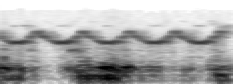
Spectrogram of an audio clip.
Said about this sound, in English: Speaking of quiet, some fucking jackass just drove right by my window in his motorcycle and set off a car alarm. So that's going to be fun to listen to.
